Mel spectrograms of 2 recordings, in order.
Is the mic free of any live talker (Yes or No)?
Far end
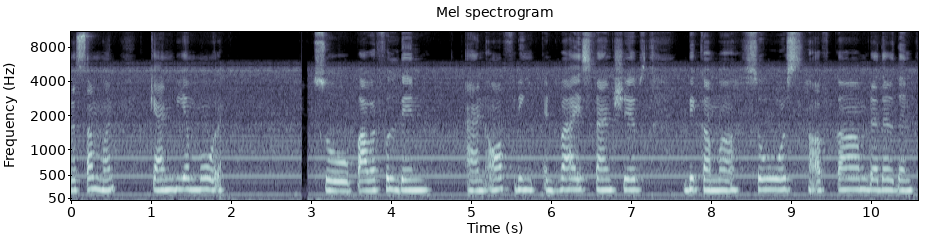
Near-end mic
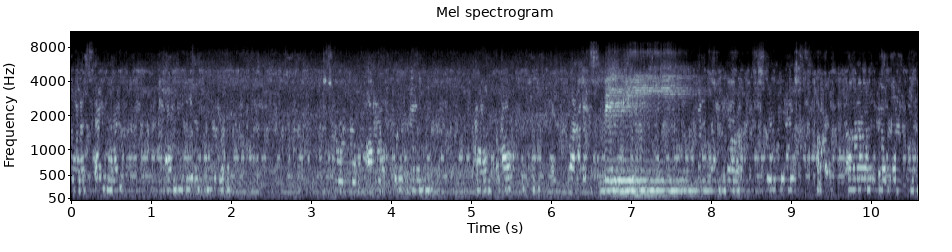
No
